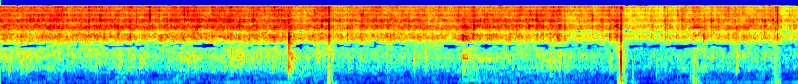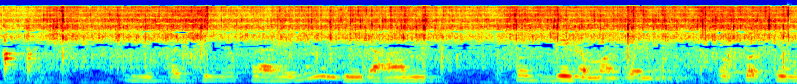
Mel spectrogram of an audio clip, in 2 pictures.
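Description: A metal spoon scrapes and clinks against a pan.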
